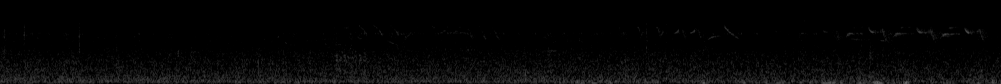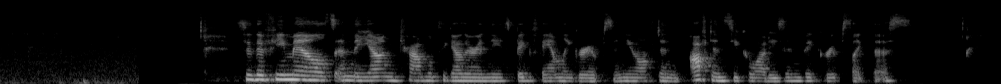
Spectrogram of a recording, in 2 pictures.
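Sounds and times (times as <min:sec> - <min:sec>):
low background noise: 0:00.0 - 0:11.4, 0:12.2 - 0:19.1
small birds chirping: 0:02.8 - 0:10.5.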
